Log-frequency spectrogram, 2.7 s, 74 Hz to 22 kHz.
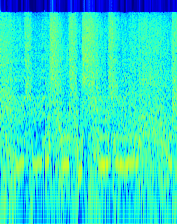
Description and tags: DR Ruiner loop 1
roland, drum, dr-550, bent, samples, a, machine, circuit, one-hit, loop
